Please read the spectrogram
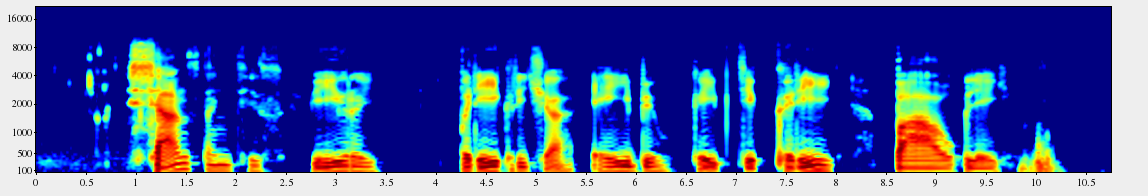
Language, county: Lithuanian, Vilnius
